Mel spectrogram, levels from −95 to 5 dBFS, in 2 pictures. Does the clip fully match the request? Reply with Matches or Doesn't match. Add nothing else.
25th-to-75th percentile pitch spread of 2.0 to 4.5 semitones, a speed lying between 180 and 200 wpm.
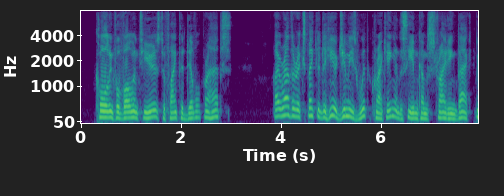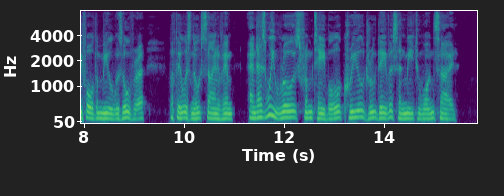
Matches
